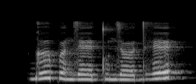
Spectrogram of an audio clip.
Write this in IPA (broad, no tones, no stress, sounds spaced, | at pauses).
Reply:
ɡ əː p œ n z ɛː d tʷ e n z œː dʱ ɛ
